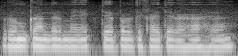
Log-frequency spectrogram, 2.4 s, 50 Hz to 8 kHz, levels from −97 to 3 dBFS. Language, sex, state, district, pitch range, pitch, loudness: Hindi, male, Arunachal Pradesh, Papum Pare, 110-115 Hz, 115 Hz, -18 LUFS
